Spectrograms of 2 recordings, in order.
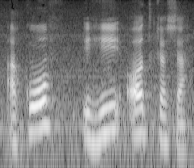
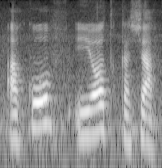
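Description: Both takes have the same delivery.

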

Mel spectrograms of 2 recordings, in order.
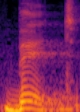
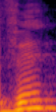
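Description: First: The first sound is hard, a stop. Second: The first sound is soft, a fricative.

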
